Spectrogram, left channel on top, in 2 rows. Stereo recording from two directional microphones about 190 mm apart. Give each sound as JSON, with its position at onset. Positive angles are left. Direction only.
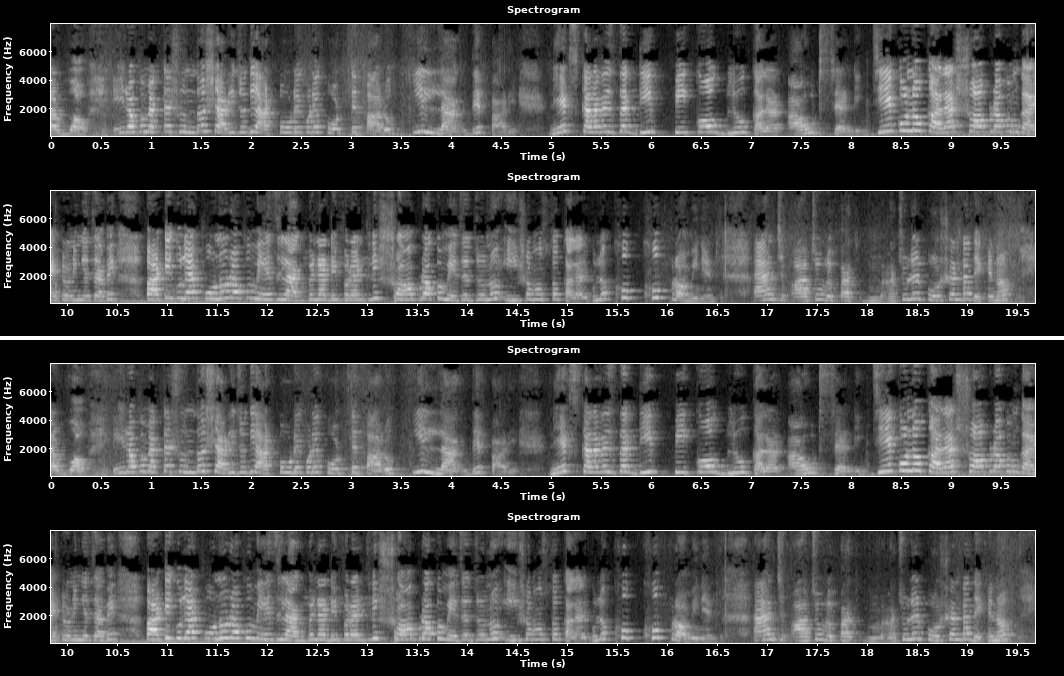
{"t": 1.4, "sound": "a woman's voice", "side_deg": -40}
{"t": 3.2, "sound": "a woman's voice", "side_deg": -20}
{"t": 16.8, "sound": "a woman's voice", "side_deg": -35}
